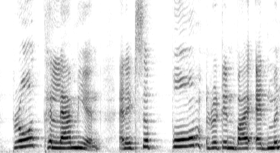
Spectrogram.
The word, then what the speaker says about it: Prothalamion: इसका उच्चारण है प्रोथैलामियन और यह एडमंड है।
